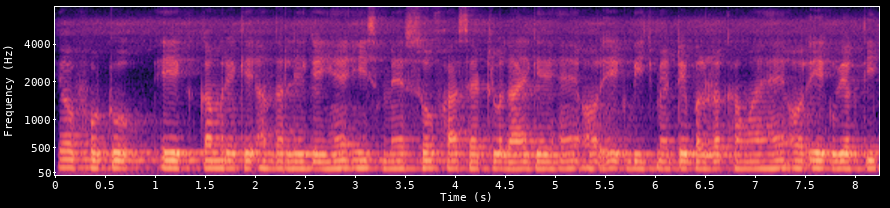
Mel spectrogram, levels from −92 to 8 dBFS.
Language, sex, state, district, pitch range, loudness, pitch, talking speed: Hindi, male, Himachal Pradesh, Shimla, 130-135 Hz, -16 LUFS, 130 Hz, 190 wpm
